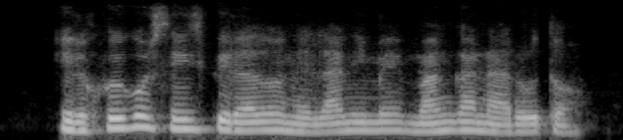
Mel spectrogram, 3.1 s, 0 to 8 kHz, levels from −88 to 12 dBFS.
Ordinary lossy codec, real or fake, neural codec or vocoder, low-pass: Opus, 16 kbps; real; none; 7.2 kHz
